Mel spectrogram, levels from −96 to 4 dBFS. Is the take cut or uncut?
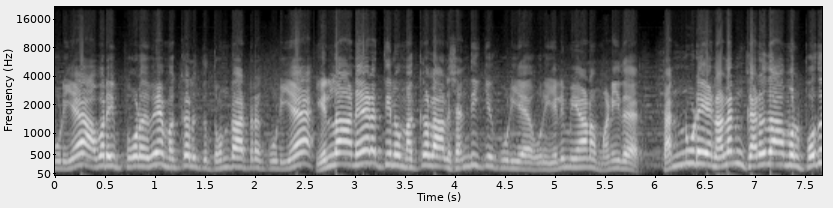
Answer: cut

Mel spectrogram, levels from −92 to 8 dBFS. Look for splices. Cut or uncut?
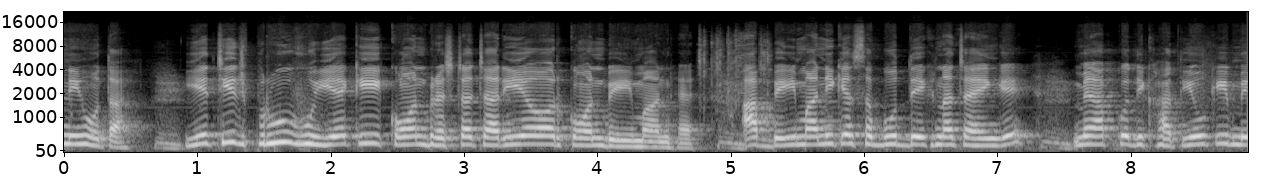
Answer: uncut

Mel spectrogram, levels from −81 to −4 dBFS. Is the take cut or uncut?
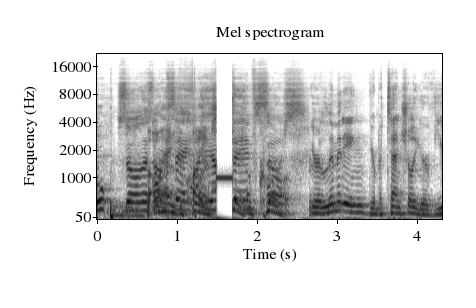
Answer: cut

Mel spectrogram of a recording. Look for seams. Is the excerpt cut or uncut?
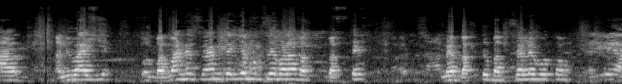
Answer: uncut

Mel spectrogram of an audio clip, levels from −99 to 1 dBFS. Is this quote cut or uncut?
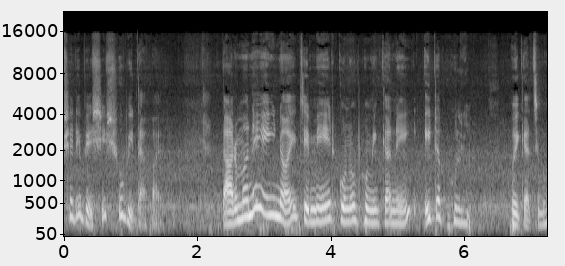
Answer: uncut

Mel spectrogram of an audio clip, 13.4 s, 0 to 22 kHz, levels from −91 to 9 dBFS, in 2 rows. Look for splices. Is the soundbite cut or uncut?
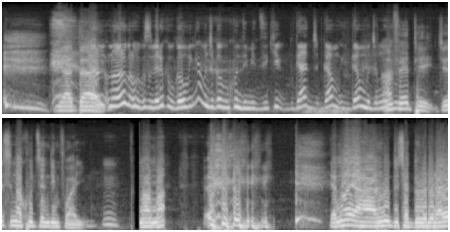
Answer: cut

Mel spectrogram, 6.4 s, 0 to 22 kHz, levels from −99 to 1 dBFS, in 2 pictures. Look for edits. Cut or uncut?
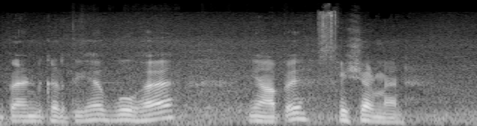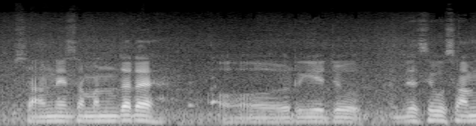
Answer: uncut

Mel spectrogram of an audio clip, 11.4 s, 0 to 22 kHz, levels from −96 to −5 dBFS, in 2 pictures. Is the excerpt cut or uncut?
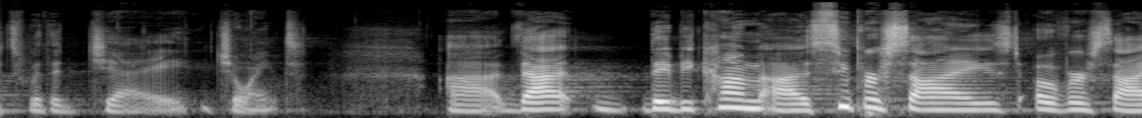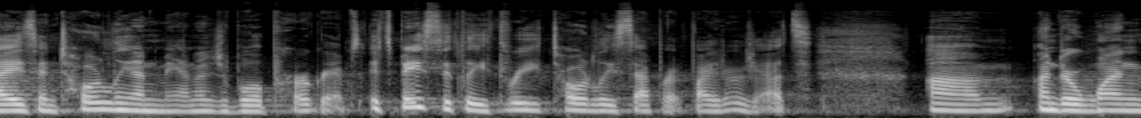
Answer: uncut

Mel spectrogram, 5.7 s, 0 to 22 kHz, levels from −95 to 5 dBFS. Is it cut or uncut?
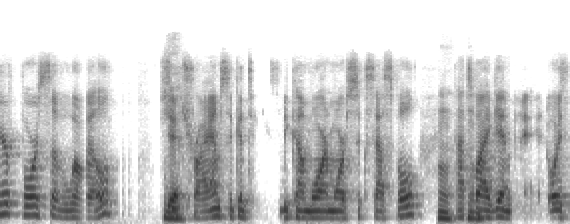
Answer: uncut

